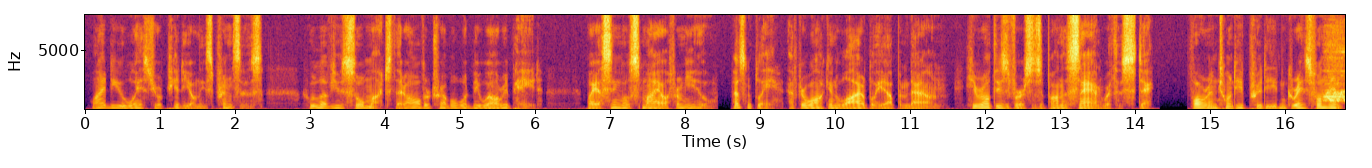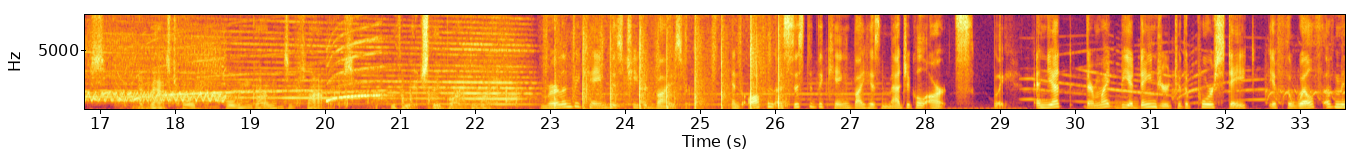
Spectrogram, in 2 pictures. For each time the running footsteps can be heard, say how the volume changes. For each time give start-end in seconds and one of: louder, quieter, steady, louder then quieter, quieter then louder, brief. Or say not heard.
17.1-26.2 louder.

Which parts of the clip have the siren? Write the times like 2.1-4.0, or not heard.
16.5-33.5.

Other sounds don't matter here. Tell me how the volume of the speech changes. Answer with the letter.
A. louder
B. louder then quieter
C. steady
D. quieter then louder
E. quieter
A.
